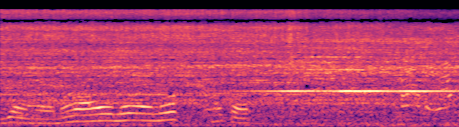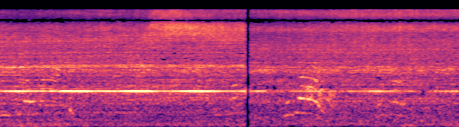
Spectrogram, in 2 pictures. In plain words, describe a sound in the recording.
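A pressure washer sprays a hissing jet of water against wood.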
